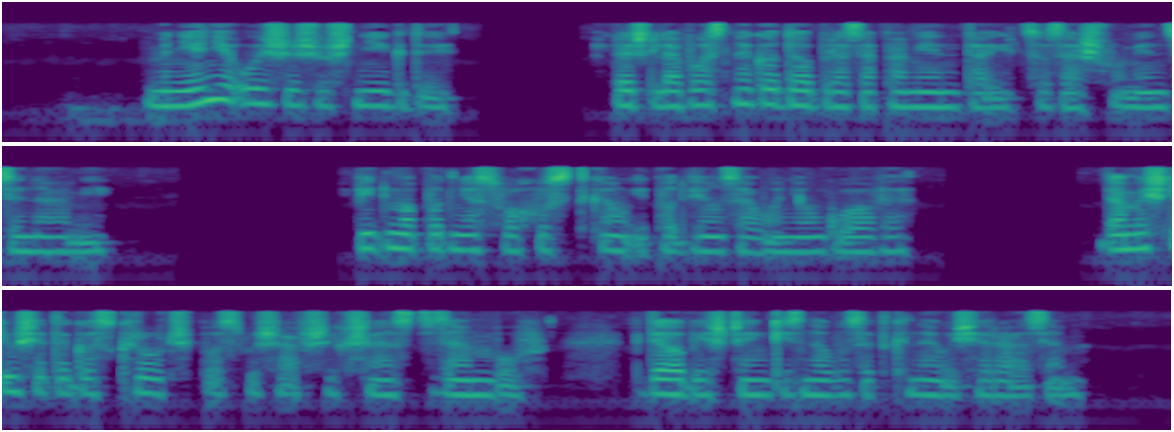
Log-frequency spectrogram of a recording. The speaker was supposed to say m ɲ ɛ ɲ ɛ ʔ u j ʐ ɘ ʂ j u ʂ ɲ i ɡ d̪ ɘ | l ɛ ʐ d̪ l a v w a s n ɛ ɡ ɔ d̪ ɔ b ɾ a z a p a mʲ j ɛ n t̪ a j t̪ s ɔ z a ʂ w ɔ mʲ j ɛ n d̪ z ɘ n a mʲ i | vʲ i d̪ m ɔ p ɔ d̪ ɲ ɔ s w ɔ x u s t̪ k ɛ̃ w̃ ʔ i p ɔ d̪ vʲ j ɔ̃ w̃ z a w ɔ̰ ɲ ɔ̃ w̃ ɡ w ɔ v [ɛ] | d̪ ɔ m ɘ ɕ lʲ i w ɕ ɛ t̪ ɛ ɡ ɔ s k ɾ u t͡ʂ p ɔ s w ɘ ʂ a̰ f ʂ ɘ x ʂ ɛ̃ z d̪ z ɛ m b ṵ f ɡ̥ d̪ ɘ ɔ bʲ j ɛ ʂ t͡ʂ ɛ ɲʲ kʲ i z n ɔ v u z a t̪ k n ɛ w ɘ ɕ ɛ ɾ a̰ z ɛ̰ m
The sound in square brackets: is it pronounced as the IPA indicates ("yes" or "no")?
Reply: yes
